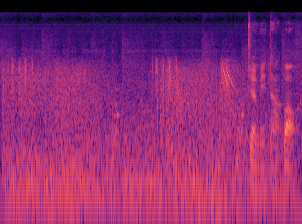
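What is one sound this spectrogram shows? Cannon fire and explosions boom and rumble repeatedly.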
